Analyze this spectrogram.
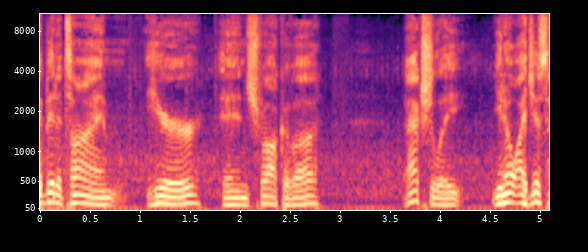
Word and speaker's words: Szpakowo: actually he said uh he said that I was correct if I was using Russian but uh it's polish I commented back and I said yeah actually I don't know how to pronounce polish so yeah so apparently it's shako all right so I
